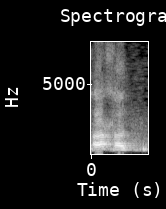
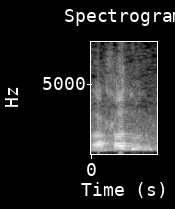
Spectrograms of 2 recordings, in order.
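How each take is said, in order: First: The word stops without the final n sound. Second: The word ends with an added n sound.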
